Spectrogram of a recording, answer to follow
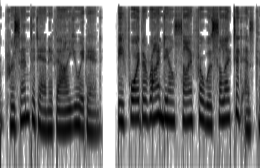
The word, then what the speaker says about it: Rijndael: security of AES below the name ryale Dutch pronunciation is a play on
